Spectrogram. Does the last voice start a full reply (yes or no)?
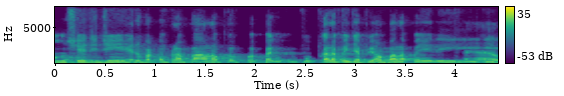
yes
